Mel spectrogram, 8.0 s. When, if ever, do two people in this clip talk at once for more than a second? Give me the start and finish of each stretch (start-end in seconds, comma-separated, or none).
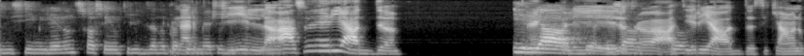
1.7-2.9, 5.3-6.8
